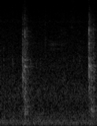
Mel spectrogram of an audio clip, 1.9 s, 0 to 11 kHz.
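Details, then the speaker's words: SIEG X2 mini mill in high speed: sharp clunks about 1.3 seconds apart over a faint motor hum, from stripped gears inside the head gearbox, where the selector lever fails to hold gear. "I think the gears are stripped inside there as well cuz that shaft is know to stop moving lock okay okay that's now high speed now you can hear it Go clunk"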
